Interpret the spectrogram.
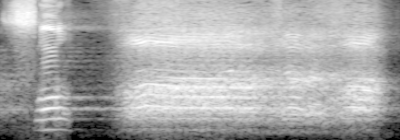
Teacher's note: اس کو پر پڑھیں گے مگر ہونٹوں کو گول نہیں کریں گے، یعنی زبر اور زیر میں.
